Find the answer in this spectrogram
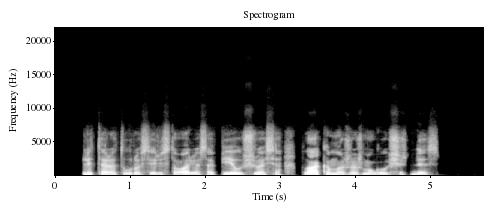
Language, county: Lithuanian, Vilnius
